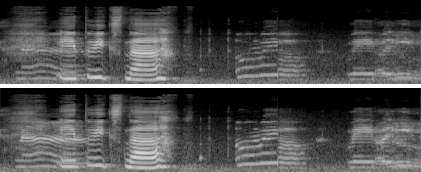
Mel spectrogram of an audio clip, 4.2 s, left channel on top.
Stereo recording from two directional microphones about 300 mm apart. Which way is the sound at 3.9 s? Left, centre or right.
Right.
